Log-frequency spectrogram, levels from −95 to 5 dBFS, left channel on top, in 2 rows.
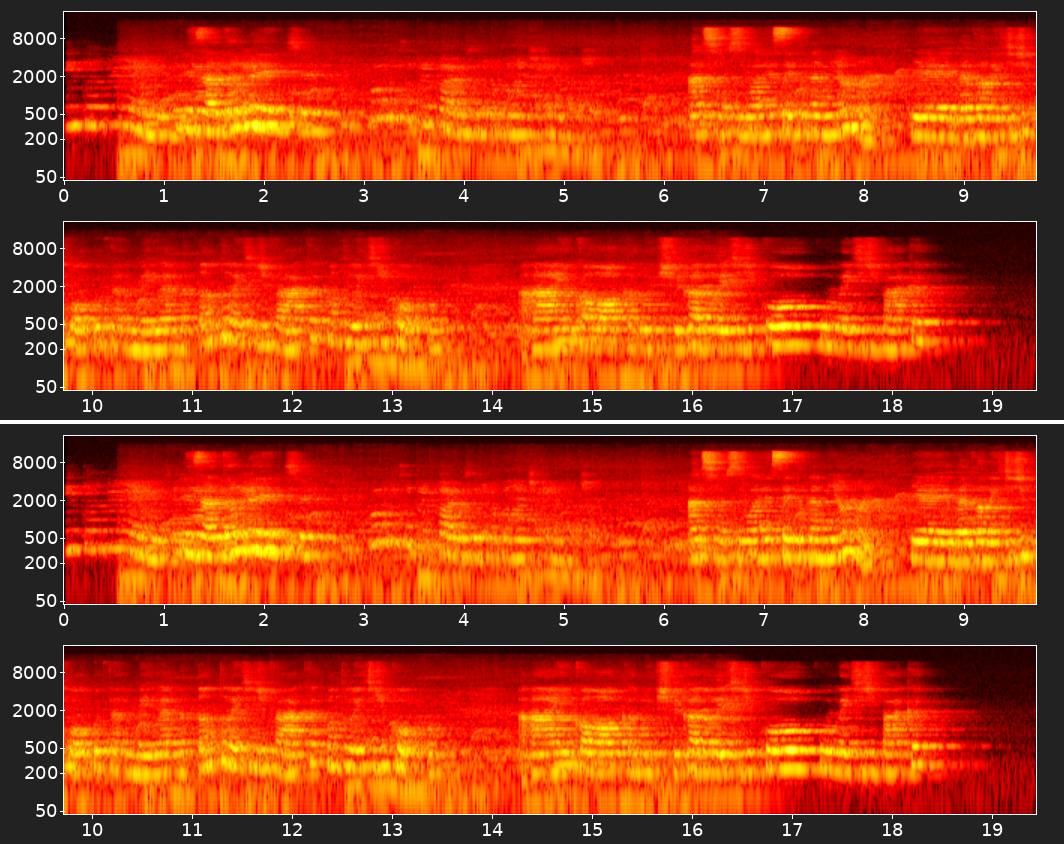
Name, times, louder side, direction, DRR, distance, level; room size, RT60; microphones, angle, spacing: voice 1, 0.0-1.9 2.2-2.3 3.0-5.3 14.6-15.3, right 1 dB, 35° right, -3 dB, 0.8 m, -32 dB
sound 1, 0.5-16.5, equal, 5° right, 0.3 m, -37 dB
voice 2, 1.1-2.5 6.2-8.1 8.5-13.5 13.8-18.3, right 1 dB, 65° right, -2 dB, 0.5 m, -26 dB
5.0 x 2.9 x 3.4 m, 1.3 s
head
